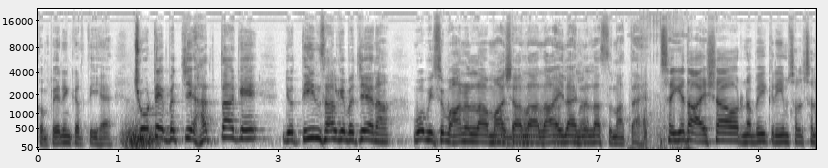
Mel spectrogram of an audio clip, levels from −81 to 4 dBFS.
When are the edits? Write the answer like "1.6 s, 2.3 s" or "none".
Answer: 1.1 s, 7.8 s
